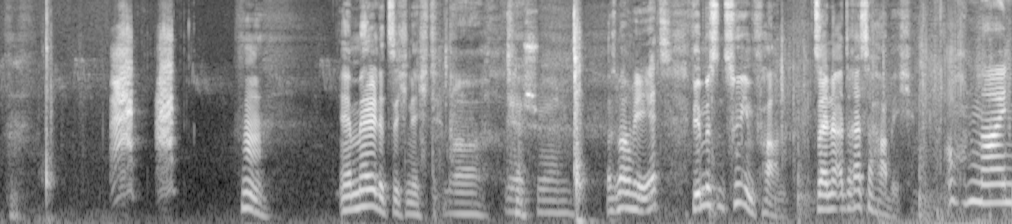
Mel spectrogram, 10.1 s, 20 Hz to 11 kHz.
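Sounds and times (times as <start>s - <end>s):
loud harsh bird squawks: 0.0s - 2.0s
speech: 2.4s - 2.8s, 3.4s - 10.1s.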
